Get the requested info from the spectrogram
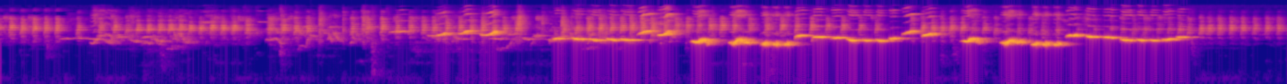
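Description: A songbird singing a run of loud, clear whistled phrases, many sliding down in pitch, from about five seconds in until shortly before the end. A fast, high buzzy trill fills the start and comes back near the end.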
